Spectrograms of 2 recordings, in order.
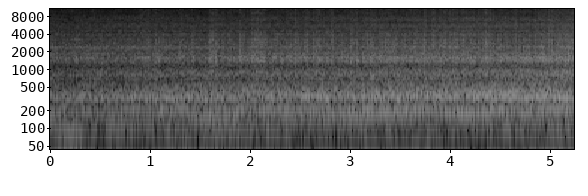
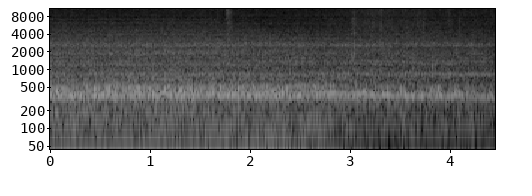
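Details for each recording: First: Draft inducer motor on an ECM furnace, running: steady hum with a gritty rumble and fast uneven rattle from a failing 608 ball bearing, later replaced with a double-sealed bearing. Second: ECM furnace draft inducer motor after replacing its noisy worn 608 ball bearing with a double-sealed bearing, running briefly: quiet, steady mid-pitch whir with no rumble, grinding or squeal, much quieter than before; normal running.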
